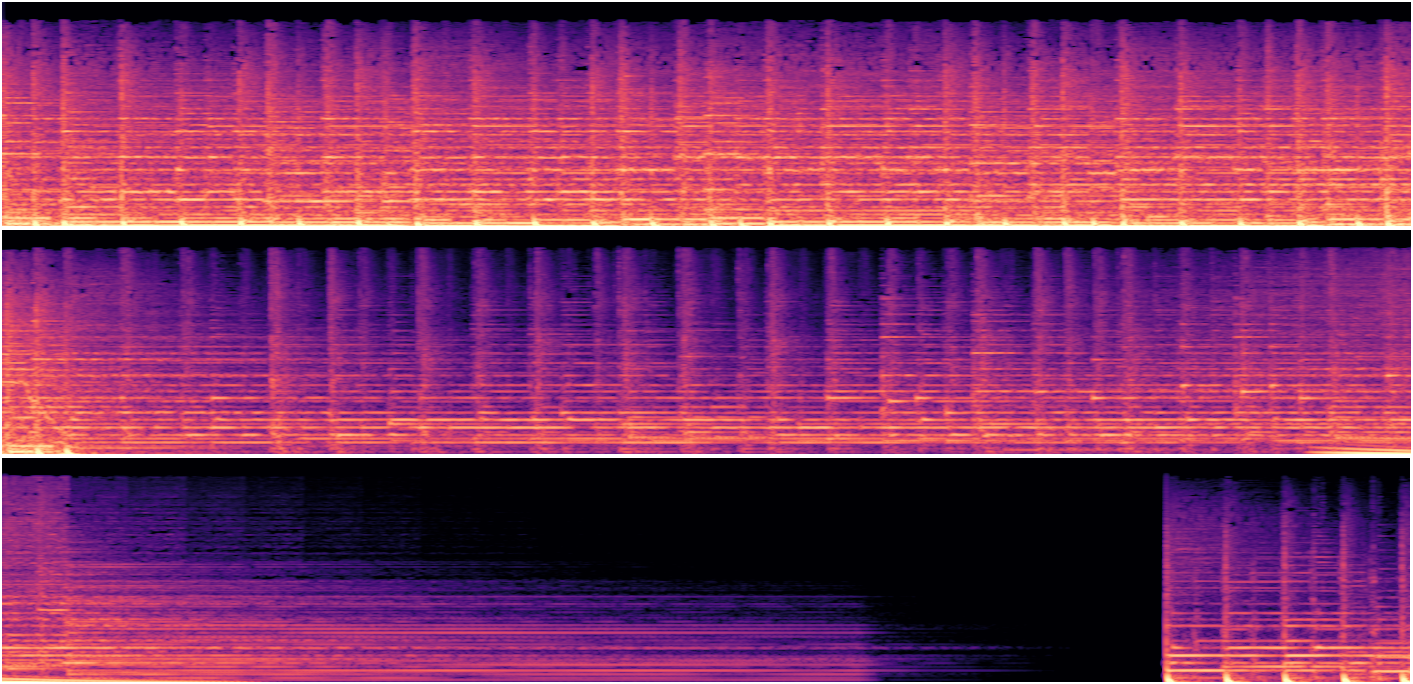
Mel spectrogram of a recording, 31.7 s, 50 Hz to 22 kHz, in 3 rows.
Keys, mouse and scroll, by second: 5.1-5.5 right drag, 5.7 right click, 5.9 click, 5.9 g, 6.6 right click, 6.8 g, 8.2-8.9 drag, 9.0 right click, 9.7-10.4 right drag, 10.4-12.0 drag, 10.6-13.7 middle drag, 10.6-13.7 right drag, 13.3 click, 14.4 click, 14.4 right click, 15.8-17.0 drag, 15.8-16.5 right drag, 17.4 click, 18.8 click, 19.7 click, 20.3-22.9 right drag, 22.9 click, 23.1-23.8 right drag, 26.4 right click.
